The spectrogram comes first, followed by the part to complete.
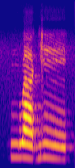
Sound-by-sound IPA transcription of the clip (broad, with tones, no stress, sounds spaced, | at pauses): n̪ w a˥˧ ɡ ẽ˥˧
